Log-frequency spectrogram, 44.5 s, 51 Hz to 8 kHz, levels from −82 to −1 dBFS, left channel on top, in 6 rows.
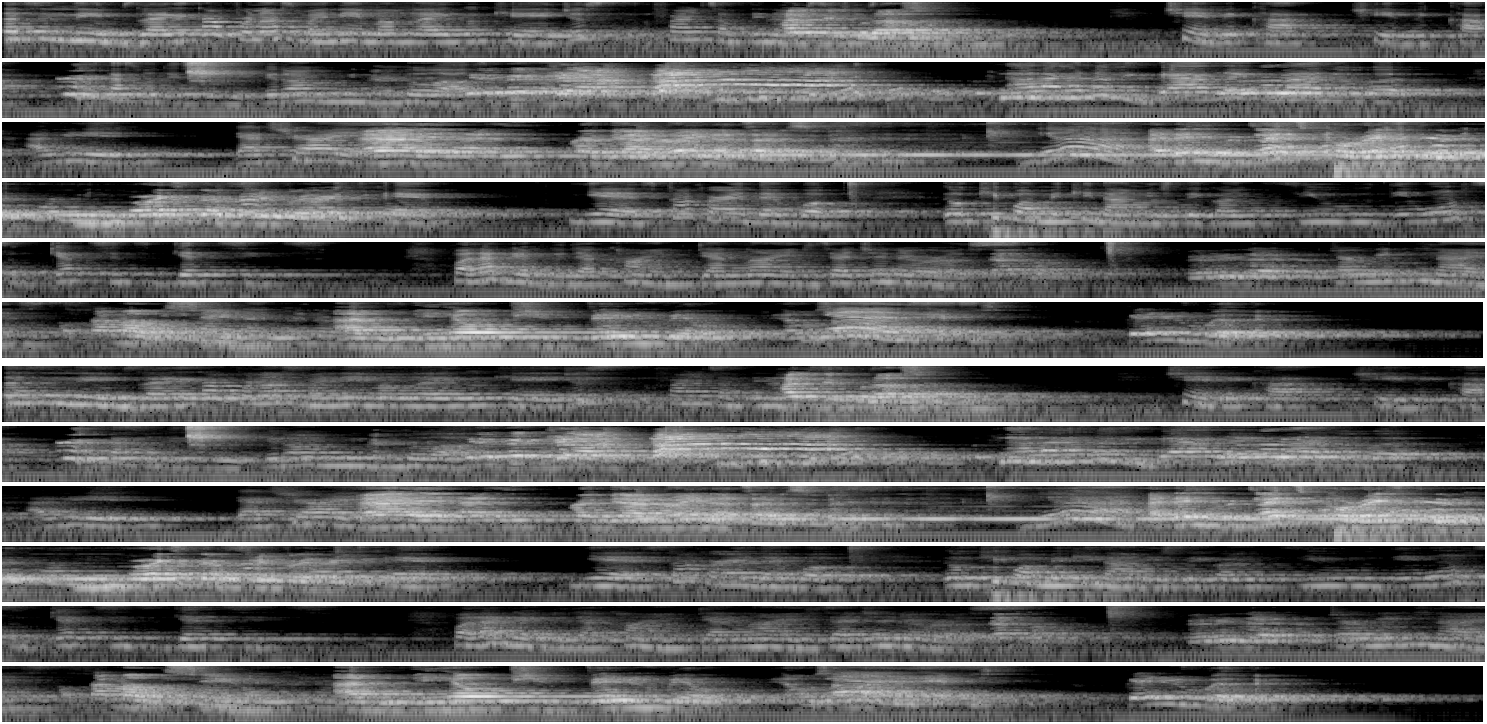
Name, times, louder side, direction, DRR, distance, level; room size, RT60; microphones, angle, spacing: voice 1, 0.0-4.9 5.8-7.5 7.8-10.5 10.9-12.2 12.4-14.4 14.9-15.6 16.0-16.8 19.9-20.5 21.1-22.9 23.4-24.4 25.1-31.0 31.7-34.7 36.3-37.2 37.7-38.9 41.1-41.7, left 2 dB, 55° left, 3 dB, 0.7 m, -33 dB
voice 2, 3.8-4.8 7.7-7.9 8.3-8.5 9.2-9.4 9.7-11.7 12.4-12.6 13.5-14.0 16.6-19.3 19.7-19.8 20.2-22.1 22.6-23.8 34.6-34.9 35.6-36.7 37.4-38.4 38.7-40.6 40.9-41.8 42.7-43.4, equal, 20° right, 0 dB, 0.9 m, -23 dB
sound 1, 18.0-23.1, right 2 dB, 60° right, 0.5 m, -29 dB
7.3 x 3.4 x 3.9 m, 1.5 s
head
